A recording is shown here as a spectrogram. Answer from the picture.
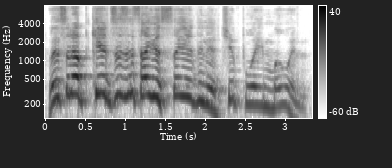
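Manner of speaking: goofy dog, high and drawn out; high-pitched goofy dog character; Benjamin. Pretend. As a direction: teach the words as a goofy talking dog. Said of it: "you know, goofy of the two".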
